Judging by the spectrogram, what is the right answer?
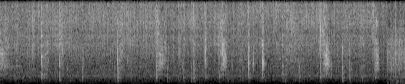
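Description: Vegetable fried rice with egg sizzling in a hot skillet, stirred and scraped with a plastic slotted spatula. It is a steady hiss with frequent irregular scraping ticks.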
